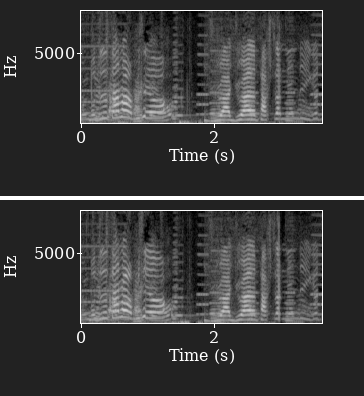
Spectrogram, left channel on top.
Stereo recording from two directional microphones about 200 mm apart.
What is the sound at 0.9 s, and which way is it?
Speech, 15° right (ahead or behind).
